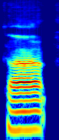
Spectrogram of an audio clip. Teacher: জিহ্বার আগা দাঁতের আগার সাথে মিলায় দিতে হবে নরম করে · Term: সা হরফ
